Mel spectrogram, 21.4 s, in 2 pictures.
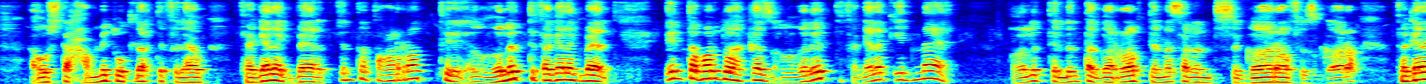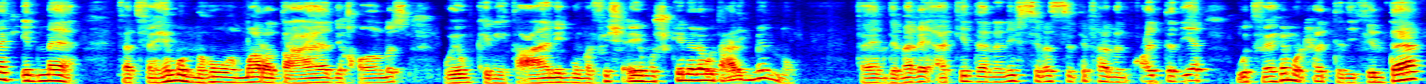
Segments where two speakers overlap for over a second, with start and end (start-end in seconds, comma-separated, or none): none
